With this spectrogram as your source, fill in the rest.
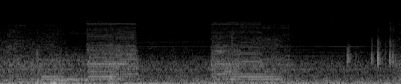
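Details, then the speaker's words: Porsche convertible with battery showing no charge, during restart attempts: repeating electronic beep about every 1.25 seconds over quiet background, just before the rear window starts rolling down; cause of warning beeping unexplained. "And this noise troubles me. What is that beeping noise?"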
